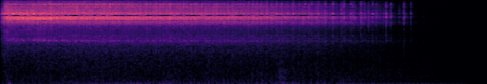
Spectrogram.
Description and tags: ball bearing lng
ball bearing sound
ball, sound, bearing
